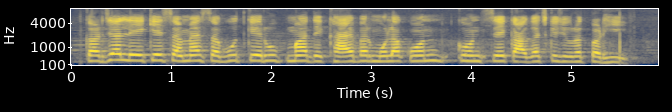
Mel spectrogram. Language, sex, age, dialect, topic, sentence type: Chhattisgarhi, female, 51-55, Western/Budati/Khatahi, banking, statement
